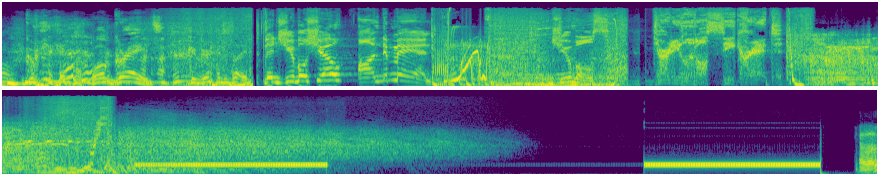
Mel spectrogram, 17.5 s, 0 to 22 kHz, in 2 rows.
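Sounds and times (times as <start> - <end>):
speech: 0.0 - 10.0
laughter: 0.2 - 2.4
telephone ringback tones of a call going out to a listener: 10.1 - 12.0, 15.2 - 17.0.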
